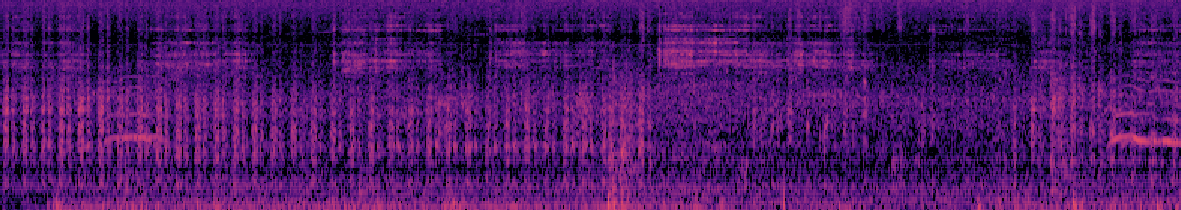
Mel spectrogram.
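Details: Rapid rhythmic panting from Madruga, a gentle pet pit bull in Maceió, Alagoas, breaths pulsing evenly for nearly twelve seconds over a low droning hum, a brief faint high tone near the start and end.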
